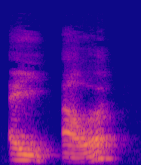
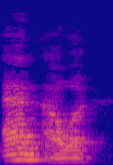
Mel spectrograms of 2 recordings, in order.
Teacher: And the reason we use an is because the H is silent and it sounds like you are starting with a vowel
